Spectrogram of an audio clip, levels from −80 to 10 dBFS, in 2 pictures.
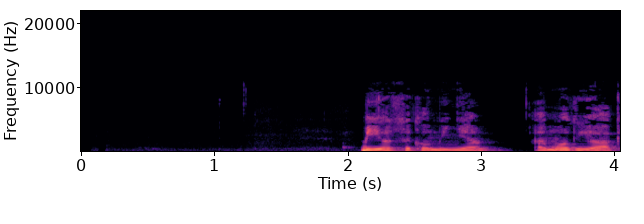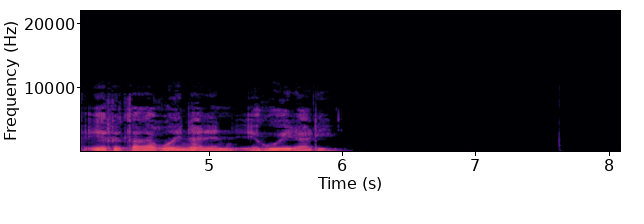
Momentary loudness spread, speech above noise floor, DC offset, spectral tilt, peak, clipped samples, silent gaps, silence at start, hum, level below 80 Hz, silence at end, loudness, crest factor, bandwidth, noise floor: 11 LU; 59 dB; under 0.1%; -6.5 dB/octave; -4 dBFS; under 0.1%; none; 2.1 s; none; -68 dBFS; 2.15 s; -24 LUFS; 22 dB; 10.5 kHz; -82 dBFS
